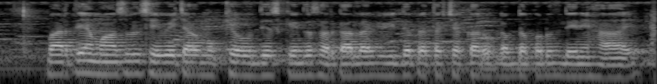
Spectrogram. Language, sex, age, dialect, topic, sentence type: Marathi, male, 18-24, Varhadi, banking, statement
